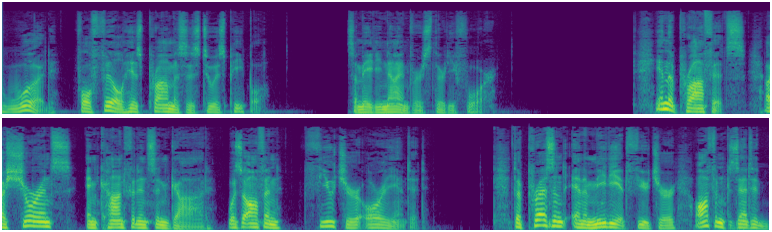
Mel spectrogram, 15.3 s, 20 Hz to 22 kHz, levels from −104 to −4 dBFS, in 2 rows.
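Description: At 3.53 to 3.56 s the audio jumps forward. This is compressed frames skipped. A few whole frames never reach the output, so roughly 70 ms of sound is lost. The jump fits a 20 ms frame length. It happens again at 14.93 to 14.99 s, with a handful of frames and about the same amount of audio gone.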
